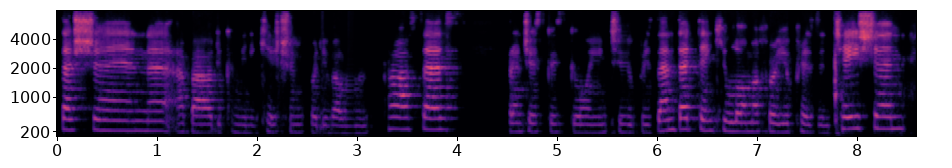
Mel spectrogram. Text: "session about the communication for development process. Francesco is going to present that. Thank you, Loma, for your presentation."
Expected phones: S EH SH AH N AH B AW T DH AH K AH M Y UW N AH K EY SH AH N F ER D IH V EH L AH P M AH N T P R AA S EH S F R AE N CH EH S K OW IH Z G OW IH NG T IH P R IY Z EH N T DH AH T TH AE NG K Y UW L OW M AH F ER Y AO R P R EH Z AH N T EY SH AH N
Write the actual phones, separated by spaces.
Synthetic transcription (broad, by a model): EH SH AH N AH B AW T DH AH K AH M Y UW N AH K EY SH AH N F ER D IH V EH L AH P M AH N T P R AA S EH S F R AE N CH EH S K OW IH Z G OW IH NG T IH P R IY Z EH N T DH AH T TH AE NG K Y UW L OW M AH F ER Y AO R P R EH Z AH N T EY SH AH N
